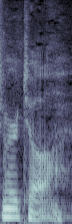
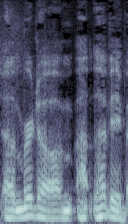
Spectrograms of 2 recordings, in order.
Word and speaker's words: Murdaugh: So that is Alex Murdaugh's, Murdaugh, I guess it's Murdaugh is the way they pronounce it.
